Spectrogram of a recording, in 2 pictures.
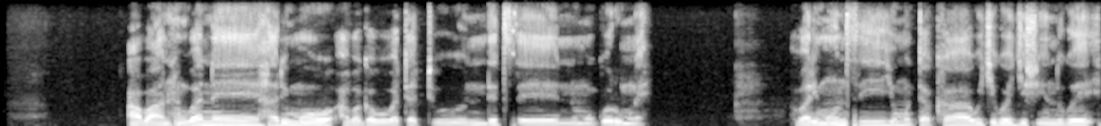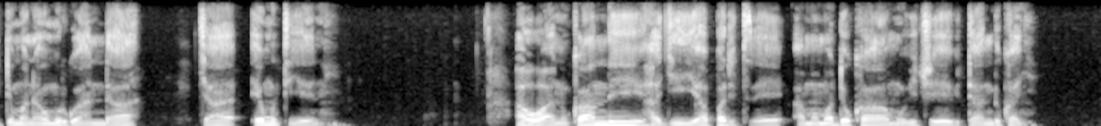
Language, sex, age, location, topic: Kinyarwanda, male, 25-35, Nyagatare, finance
